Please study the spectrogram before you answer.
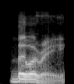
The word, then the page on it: bowery: British English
